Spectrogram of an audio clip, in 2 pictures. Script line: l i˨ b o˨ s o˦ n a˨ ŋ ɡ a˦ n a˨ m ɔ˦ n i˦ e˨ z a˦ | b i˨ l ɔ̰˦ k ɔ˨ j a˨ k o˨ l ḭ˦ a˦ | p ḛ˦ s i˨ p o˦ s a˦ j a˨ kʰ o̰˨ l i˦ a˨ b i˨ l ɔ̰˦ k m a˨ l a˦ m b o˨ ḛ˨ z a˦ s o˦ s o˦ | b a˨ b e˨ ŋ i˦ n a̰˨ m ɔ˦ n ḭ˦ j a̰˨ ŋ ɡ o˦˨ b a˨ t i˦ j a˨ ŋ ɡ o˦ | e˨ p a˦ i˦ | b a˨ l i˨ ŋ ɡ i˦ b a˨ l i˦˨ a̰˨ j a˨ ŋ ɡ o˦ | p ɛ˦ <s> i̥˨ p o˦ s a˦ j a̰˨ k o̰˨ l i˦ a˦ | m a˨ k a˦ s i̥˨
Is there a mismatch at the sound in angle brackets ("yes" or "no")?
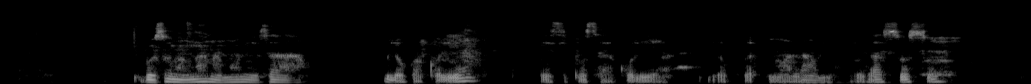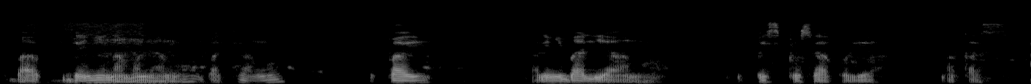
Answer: no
